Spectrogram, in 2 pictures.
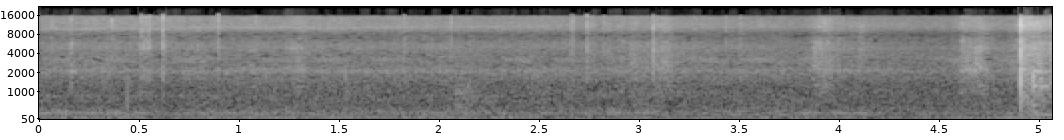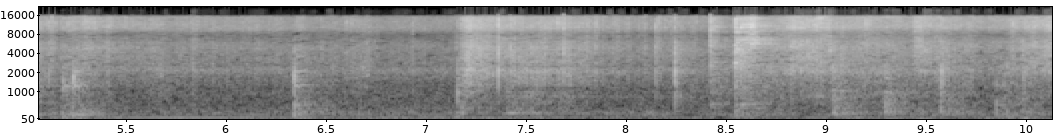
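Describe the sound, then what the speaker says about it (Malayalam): Tomatoes sautéing in a hot pan with turmeric and spices for a hotel-style kadala (chickpea) curry, a steady close sizzle with stirring scrapes that grows louder and more crackly toward the end. "ഇതും കൂടി ഒന്നിട്ടിട്ട് വഴറ്റിയെടുക്കട്ടെ."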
